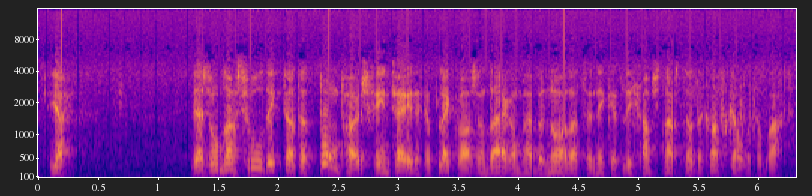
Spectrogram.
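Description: An actor playing a proud, cornered gentleman in a radio drama, formal and self-justifying as he defends his desperate deed. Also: lowish voice, fast, husky. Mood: grave, confessing. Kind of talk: Dutch radio drama acting. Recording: muffled vintage radio play recording.

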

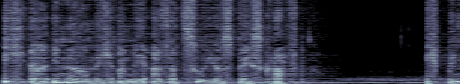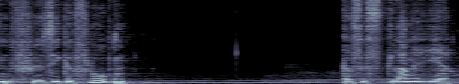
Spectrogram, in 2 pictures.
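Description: A dazed machine mind, a male spacecraft AI played by a man in a radio play, drifting between short flat answers and eerie visions. His voice is dark and gravelly, swinging widely in pitch, slow and unhurried, with music faintly under it. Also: exaggerated voice. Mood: calm.

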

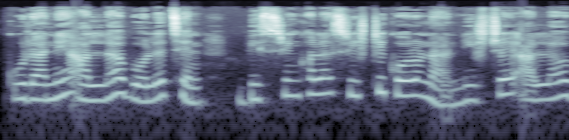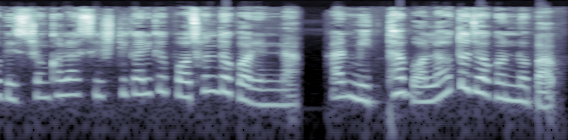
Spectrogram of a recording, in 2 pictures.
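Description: A kind and pious young cartoon boy, voiced by a woman, high-pitched and recorded dry and close. He speaks earnestly, like a little moral guide in a children's religious story. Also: expressive, normal speed, no room sound. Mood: earnest, reproving. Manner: earnest, admonishing. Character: kind, pious boy who gently scolds and preaches. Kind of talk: Islamic moral cartoon voice acting.

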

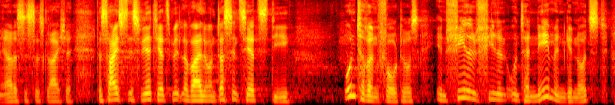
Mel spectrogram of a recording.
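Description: American man speaking halting German. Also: mid-range voice, a bit bright. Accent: American English. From United States. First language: English. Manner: halting, searches for German words, many fillers. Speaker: conference speaker. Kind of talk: presenting to a conference audience. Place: large conference hall. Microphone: headset. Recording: long hall reverb.

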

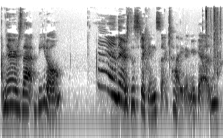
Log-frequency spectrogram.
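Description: A woman in her thirties reading a picture book aloud as a children's librarian, in measured phrases with chatty asides. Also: mid-range voice, wildly swooping pitch, noisy background. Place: library room, indoors.

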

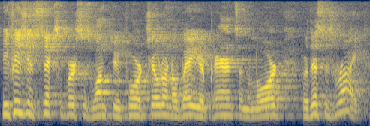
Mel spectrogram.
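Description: Older man preaching in an echoey church. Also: high-pitched. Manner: earnest, measured preaching with scripture readings. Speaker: pastor. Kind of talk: sermon. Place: church sanctuary, at a pulpit. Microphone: pulpit microphone, far camera. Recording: echoey church hall from far off.

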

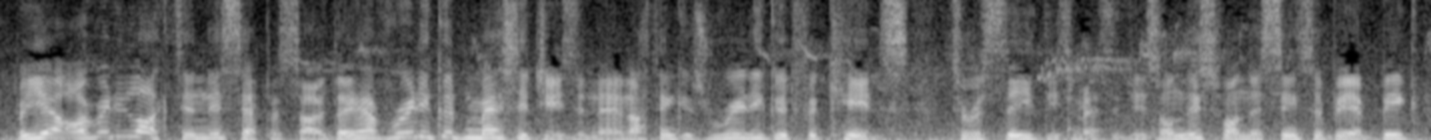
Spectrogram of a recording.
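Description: A man's voice: sits high, sing-song, fast talker, few pauses. A British man in his thirties presenting a casual vlog in an upbeat, chatty way. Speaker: vlog host. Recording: faint urban background noise.

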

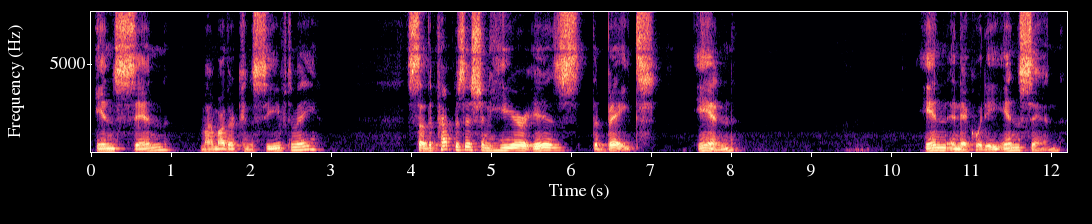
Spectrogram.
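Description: A man in his fifties giving an explanatory theology lecture as a professor, speaking deliberately and stressing key words. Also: mid-range voice, lively intonation. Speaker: professor teaching scripture.

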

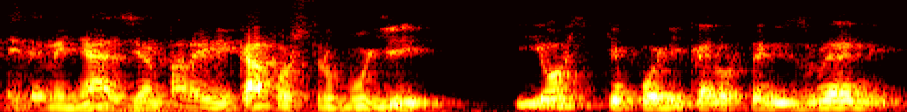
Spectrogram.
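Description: An actor in a radio play playing a young, boastful, clownish working-class Italian suitor, excitable and wheedling, dropping in Italian words. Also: male voice, lowish voice. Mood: wooing. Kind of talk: radio theatre acting. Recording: echoey archive radio theatre recording.

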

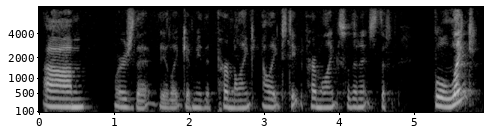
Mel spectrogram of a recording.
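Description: A woman's voice: on the low side, normal speed, vocal fry, darkish tone, highs cut off. Upbeat woman giving a live screen tutorial. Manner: upbeat, chatty, talks while clicking through screens. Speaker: social media marketing trainer.

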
